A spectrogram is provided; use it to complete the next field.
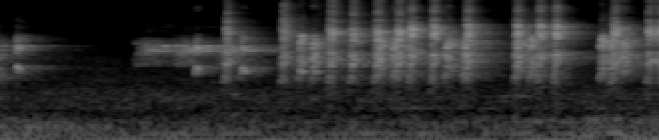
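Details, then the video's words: Bulbul delivering barwaz and mufara'a song styles, opening with a brief whistled phrase, then rapid loud chattering notes repeated in quick pulses. "برواز + مفاراه من بلبل طور"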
